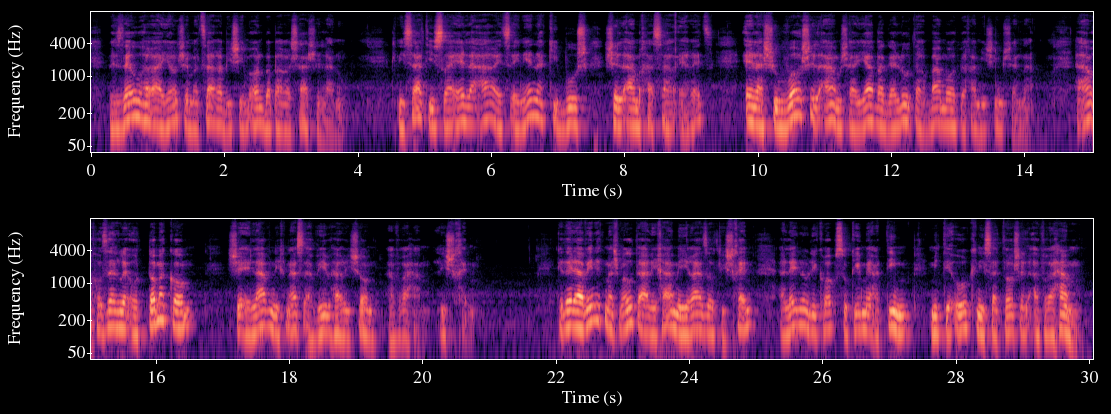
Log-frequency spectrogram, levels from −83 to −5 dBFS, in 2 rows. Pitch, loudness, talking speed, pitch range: 125 Hz, -27 LUFS, 100 wpm, 115-145 Hz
